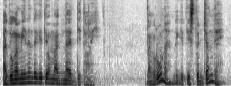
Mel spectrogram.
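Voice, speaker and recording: A man's voice: medium pitch, animated, normal speed, vocal fry, darkish tone, husky. A man playing a mischievous, coaxing young suitor in an Ilocano audio drama, with an Ilocano Filipino accent and a bantering manner.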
